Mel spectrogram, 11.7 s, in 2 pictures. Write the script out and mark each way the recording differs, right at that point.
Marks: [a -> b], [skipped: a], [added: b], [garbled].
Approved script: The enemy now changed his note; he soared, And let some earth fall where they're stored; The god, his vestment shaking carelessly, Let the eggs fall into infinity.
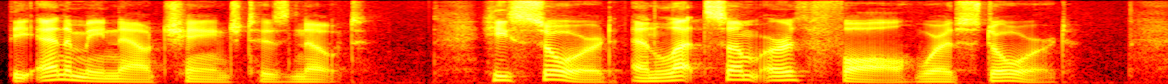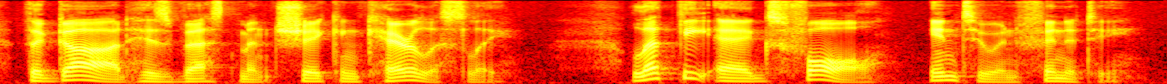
The enemy now changed his note; he soared, And let some earth fall where [skipped: they're] stored; The god, his vestment shaking carelessly, Let the eggs fall into infinity.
